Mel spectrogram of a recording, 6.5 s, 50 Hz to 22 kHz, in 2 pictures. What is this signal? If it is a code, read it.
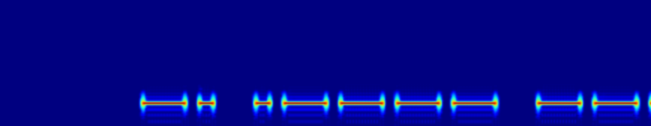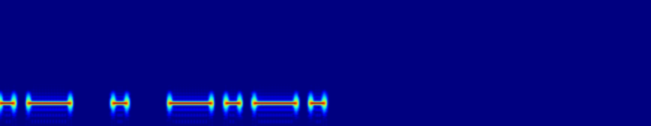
Morse code, heard as a keyed tone, about 20 wpm, 700 Hz. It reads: N1QEC
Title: Speed Racing - USA Call Signs 17wpm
